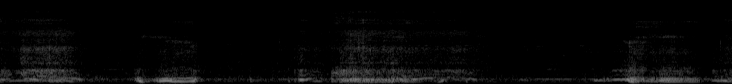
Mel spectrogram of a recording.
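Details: Snoring contest between two sleepers, one of them a father: loud rattling snores repeating every few seconds, with more than one snorer overlapping in a quiet room. Snoring.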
